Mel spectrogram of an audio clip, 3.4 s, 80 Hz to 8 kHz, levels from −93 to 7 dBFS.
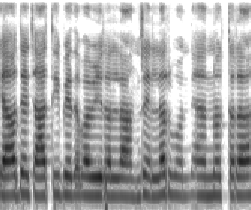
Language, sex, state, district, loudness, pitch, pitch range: Kannada, female, Karnataka, Bellary, -18 LUFS, 225 Hz, 225-230 Hz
